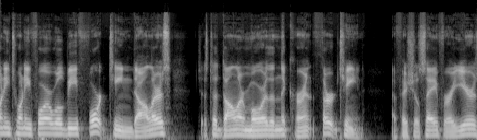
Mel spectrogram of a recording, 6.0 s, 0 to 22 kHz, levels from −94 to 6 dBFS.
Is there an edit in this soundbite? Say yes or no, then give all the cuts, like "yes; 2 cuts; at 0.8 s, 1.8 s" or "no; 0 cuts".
no; 0 cuts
